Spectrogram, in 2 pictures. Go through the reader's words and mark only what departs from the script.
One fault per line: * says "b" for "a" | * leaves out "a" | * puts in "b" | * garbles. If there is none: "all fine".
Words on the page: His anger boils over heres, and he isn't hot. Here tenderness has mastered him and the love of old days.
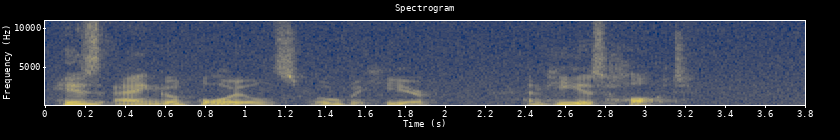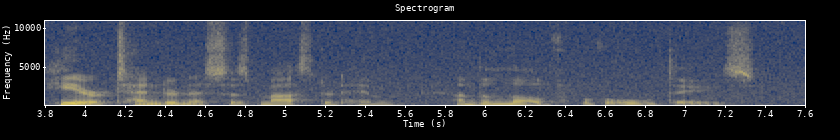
* says "here" for "heres"
* says "is" for "isn't"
